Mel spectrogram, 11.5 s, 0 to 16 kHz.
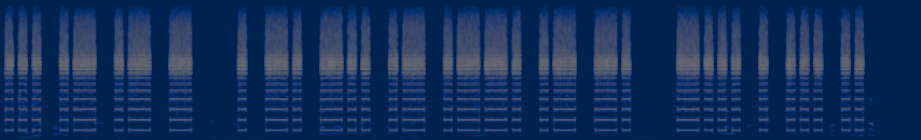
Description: Morse code, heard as a buzzer, machine-sent, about 14 wpm, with speech in Assamese. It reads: SAAT ENDAPAN BESI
